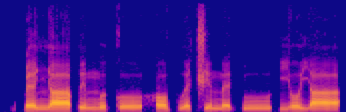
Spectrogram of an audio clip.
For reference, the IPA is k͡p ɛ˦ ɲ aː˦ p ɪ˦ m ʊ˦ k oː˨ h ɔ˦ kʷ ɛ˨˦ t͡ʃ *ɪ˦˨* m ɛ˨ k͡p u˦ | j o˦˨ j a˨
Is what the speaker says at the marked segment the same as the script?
yes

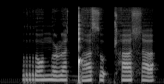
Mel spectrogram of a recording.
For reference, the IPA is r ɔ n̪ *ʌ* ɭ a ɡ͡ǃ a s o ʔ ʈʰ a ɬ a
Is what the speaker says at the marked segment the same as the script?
no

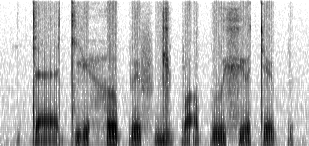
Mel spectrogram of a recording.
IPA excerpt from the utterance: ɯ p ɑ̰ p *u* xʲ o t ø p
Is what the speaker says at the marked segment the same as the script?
yes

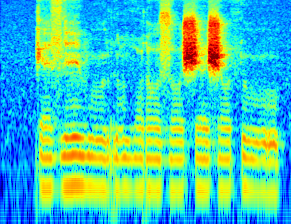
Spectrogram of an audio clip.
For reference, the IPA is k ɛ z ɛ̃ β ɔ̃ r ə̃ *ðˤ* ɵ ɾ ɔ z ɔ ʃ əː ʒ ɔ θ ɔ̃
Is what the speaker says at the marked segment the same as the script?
yes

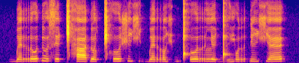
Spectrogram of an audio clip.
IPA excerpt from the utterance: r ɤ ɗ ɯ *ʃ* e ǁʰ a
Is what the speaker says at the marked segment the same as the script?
no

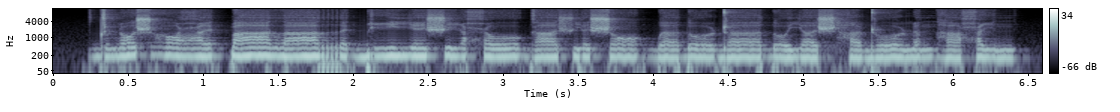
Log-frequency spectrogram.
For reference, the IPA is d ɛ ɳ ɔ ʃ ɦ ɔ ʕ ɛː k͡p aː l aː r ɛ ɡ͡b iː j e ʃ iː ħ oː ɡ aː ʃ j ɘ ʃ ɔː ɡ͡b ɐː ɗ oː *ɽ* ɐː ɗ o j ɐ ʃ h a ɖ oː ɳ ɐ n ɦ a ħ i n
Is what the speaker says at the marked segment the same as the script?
no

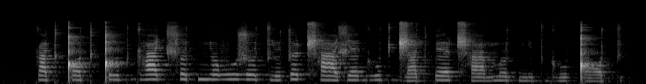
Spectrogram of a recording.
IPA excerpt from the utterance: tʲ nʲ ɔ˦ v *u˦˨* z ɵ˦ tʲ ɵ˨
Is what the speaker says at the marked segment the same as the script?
no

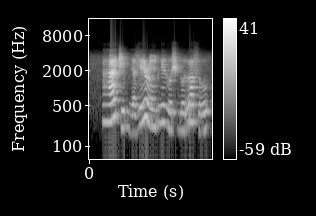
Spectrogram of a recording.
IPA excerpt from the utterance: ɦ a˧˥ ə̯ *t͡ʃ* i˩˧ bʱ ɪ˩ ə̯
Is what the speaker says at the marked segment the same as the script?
yes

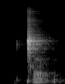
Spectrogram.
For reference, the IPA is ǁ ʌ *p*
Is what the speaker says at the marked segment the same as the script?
yes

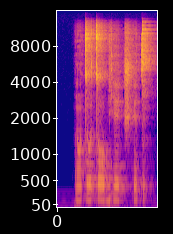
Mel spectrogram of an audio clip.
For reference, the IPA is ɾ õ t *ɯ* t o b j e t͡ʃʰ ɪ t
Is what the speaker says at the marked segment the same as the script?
no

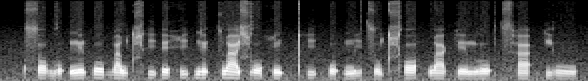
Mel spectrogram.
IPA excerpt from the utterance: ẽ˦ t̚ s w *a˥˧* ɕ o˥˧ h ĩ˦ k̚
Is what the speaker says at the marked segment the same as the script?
yes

